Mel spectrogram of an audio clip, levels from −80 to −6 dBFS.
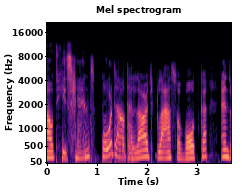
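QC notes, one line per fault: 0.3 to 3.7 s, call bitrate drop: speech turns rough and watery, its top narrowing from 12 kHz to 8 kHz, as the Opus encoder is starved of bits.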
